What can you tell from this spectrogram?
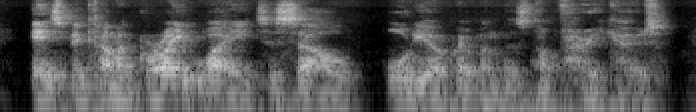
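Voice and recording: Audible room echo surrounds a man's low-pitched, slightly mellow voice as he speaks at a moderate pace with ordinary pitch variation.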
